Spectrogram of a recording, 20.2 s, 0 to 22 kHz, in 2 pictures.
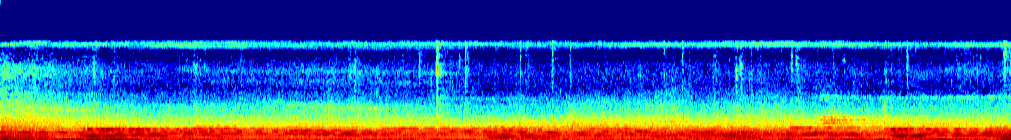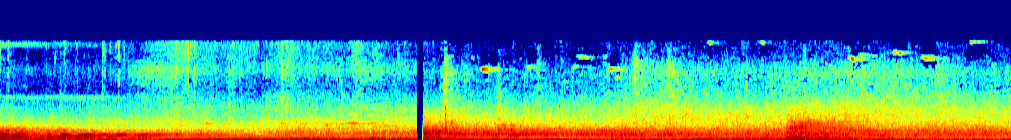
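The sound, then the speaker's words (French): A clock tower bell rings sustained tones at several pitches at 7 o'clock on 23 May, over a steady wash of traffic on a street with many people, the chiming fading after a while as the traffic rumble carries on. “C'est le son de la cloche.”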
